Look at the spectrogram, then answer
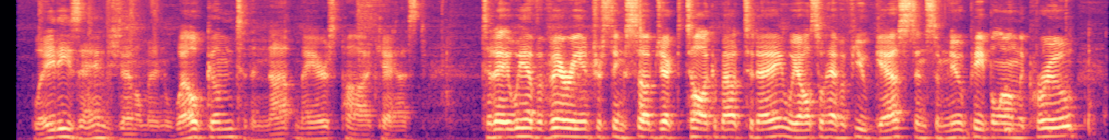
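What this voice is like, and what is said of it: Put-on accent. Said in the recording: “fucking doing that accent ... it's the thing that just comes out of my mouth naturally”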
